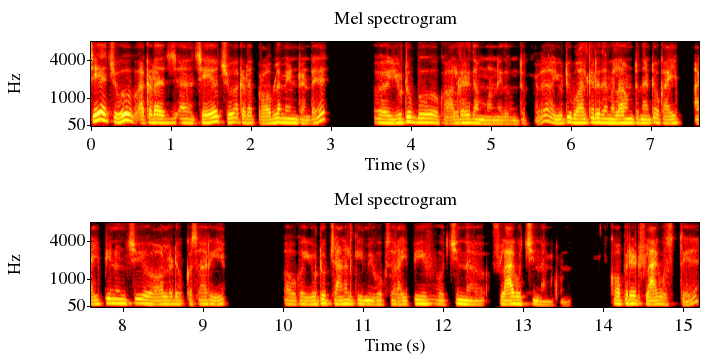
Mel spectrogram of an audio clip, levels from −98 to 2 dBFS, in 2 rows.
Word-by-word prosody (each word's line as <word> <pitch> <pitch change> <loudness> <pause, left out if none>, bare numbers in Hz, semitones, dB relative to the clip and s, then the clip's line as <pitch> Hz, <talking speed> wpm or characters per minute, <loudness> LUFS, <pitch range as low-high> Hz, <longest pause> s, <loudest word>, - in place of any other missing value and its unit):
చేయొచ్చు 205 -6 +8 0.3
అక్కడ 145 -1 +1 0.2
జ - - -1 0.3
చేయొచ్చు 150 +3 +3
అక్కడ 135 -4 -2
ప్రాబ్లమేంటంటే 130 0 0 0.8
ఆహ్, 130 -1 +1
యూట్యూబు 150 +1 +3 0.2
ఒక 125 - -10
ఆల్గోరిథం 130 0 0
అనేది 110 0 -5
ఉంటుంది 105 - -9
కదా! 195 +2 -4
యూట్యూబ్ 140 +3 +1
ఆల్గోరిథం 140 0 +1
ఎలా 130 +1 +2
ఉంటుందంటే, 125 +1 -1
ఒక 125 - -6
ఐప్ 130 0 -4 0.3
ఐపీ 135 +4 -2
నుంచి 145 +1 0 0.3
ఆల్రెడీ 125 +1 -2
ఒకసారి 130 0 -2 0.9
ఆహ్, 125 - -5
ఒక 125 - -8
యూట్యూబ్ 125 +1 -1
చానెల్‌కి 130 +1 -1
మీకొకసారి 120 0 -4
ఐపీ 135 +3 -4 0.3
వచ్చింద 125 +2 +1 0.4
ఫ్లాగొచ్చిందనుకోండి 120 -7 +1 0.5
కాపీరైట్ 140 +1 +1
ఫ్లాగొస్తే 115 -2 0
130 Hz, 130 wpm, -27 LUFS, 125-140 Hz, 0.9 s, చేయొచ్చు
